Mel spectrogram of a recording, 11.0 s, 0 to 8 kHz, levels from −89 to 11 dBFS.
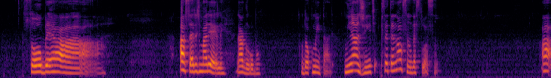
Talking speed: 105 wpm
